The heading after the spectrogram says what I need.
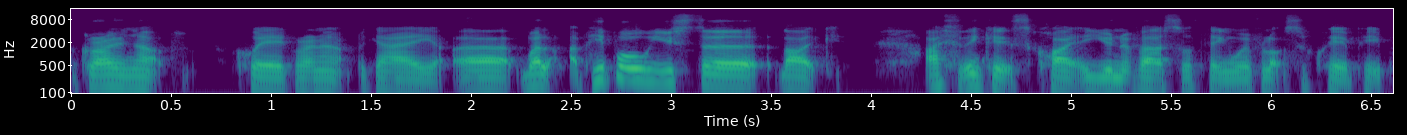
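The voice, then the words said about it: Slightly unusual rural English accent. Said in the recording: “I grew up in Suffolk in the countryside, on the border to Essex. So that's why I have a bit of a weird accent.”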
